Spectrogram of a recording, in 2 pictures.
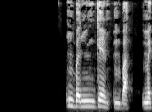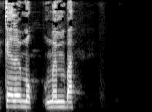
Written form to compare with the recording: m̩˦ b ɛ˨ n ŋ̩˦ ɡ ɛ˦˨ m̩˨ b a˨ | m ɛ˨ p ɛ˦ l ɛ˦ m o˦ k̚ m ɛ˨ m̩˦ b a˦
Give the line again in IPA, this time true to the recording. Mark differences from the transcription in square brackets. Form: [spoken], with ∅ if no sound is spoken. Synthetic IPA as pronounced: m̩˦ b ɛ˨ n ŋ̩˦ ɡ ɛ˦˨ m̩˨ b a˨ | m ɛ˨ [k] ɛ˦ l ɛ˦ m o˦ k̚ m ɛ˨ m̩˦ b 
